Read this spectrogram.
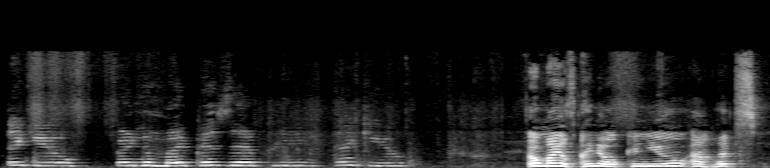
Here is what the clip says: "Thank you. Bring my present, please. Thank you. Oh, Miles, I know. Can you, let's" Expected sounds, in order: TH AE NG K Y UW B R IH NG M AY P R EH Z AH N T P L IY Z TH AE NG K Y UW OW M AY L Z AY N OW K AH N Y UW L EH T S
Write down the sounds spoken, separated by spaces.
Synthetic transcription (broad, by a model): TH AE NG K Y UW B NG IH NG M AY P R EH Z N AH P IY TH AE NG K Y UW OW M AY L Z AY N OW K AH N Y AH L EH T S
